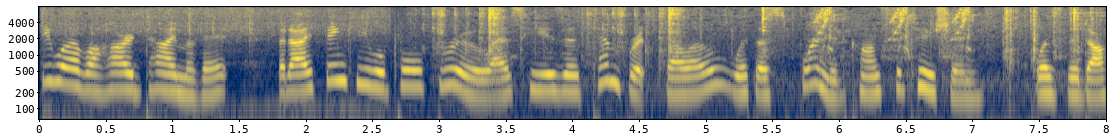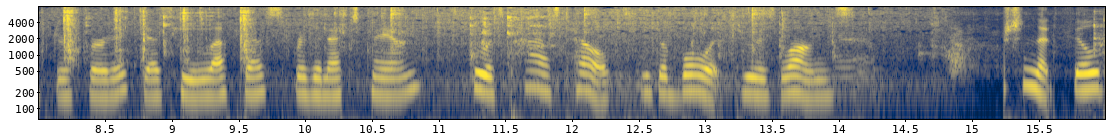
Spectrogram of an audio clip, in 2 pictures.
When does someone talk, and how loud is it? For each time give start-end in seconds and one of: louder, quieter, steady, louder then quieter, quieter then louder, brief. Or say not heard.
0.0-14.1 steady
15.2-15.9 brief.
